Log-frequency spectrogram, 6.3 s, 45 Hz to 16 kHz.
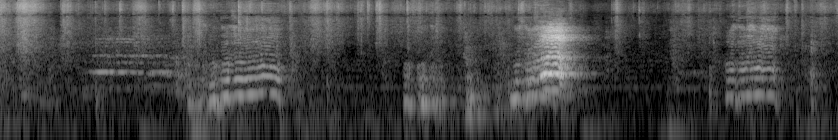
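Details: Goat at Yoshigake farm on 3 May 2023 while the goat Okayu delivered two kids before volunteers; several quavering bleats, one harsh and loud near the middle, mixed with low rustling and faint voices.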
